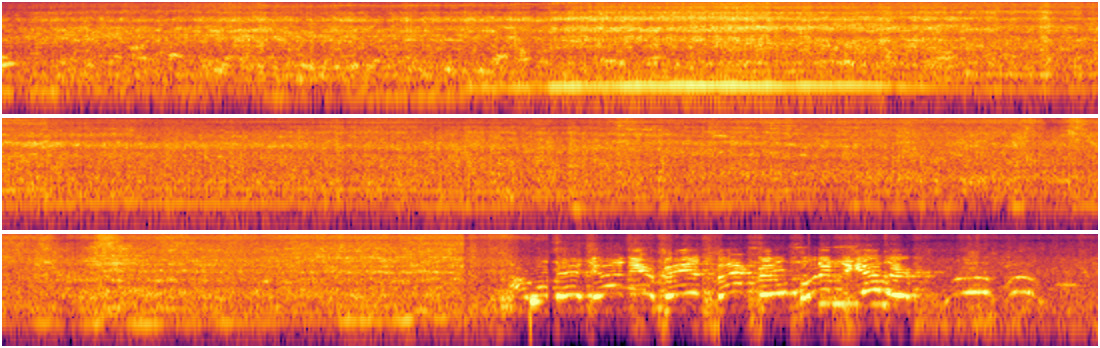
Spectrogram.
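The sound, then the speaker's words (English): A loud pro stock diesel pulling truck engine roars continuously during a test pull at a truck pulling competition, revving up and holding a heavy, droning pitch before easing off; near the end an announcer talks over the rumbling engine. “Test puller in the pro stock diesel truck category.”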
